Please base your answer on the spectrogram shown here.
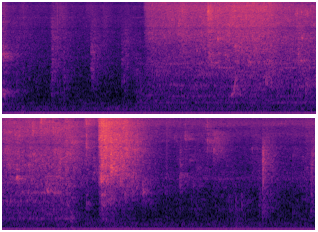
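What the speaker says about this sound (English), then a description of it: "I'm going to rinse out my little bowl real quick." Water runs from a kitchen tap to rinse out a small mixing bowl, a steady soft hiss and splash over a constant low hum, with a brief louder gush near the end.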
